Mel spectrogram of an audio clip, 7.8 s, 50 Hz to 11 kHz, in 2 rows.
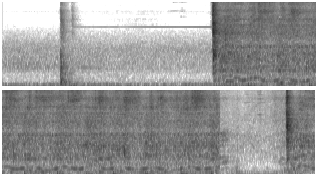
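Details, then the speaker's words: FB RX-7 that would not run: the starter groans in an uneven, dragging wobble of about two and a half beats a second, slow cranking that never fires; the battery barely reads and the old one may have a bad cell. "Go ahead and crank it. It's just barely reading. It's not giving me nothing. All right, so got a new battery in. The old one, I think the old one might actually have a bad cell."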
